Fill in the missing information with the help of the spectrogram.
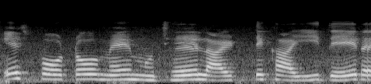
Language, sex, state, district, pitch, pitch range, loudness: Hindi, female, Madhya Pradesh, Katni, 220 Hz, 200-230 Hz, -13 LUFS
